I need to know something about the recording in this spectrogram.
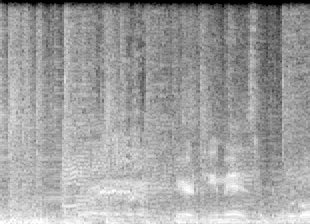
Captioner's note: horse neighs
